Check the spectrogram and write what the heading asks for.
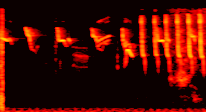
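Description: Faint birds chirping: short, high chirps that slide downward, then a quick run of several chirps in the second half.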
